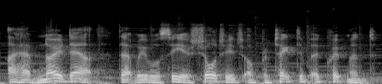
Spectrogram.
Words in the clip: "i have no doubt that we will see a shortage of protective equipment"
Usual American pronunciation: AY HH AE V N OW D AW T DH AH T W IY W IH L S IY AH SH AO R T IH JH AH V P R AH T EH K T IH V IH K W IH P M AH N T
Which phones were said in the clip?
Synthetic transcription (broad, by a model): AY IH V N OW D AW T DH AH T W IY W IH L S IY AH SH AO R T IH JH AH V P R AH T EH K T IH V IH K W IH P M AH N T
